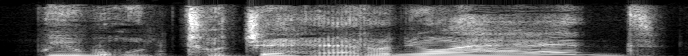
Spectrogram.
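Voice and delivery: sugary menacing dwarf; sweet with a threat; mock sweet. A narrator's reading. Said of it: "Zoltan added sweetly".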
